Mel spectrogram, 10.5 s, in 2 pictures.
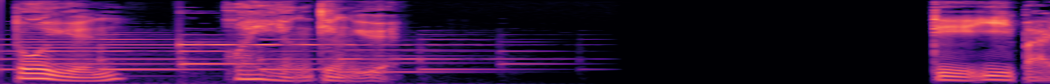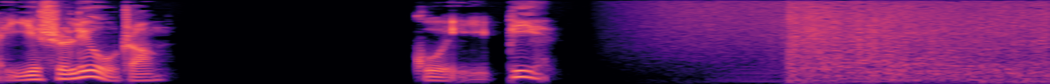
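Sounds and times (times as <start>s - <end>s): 
speech: 0.0s - 2.1s, 4.7s - 6.1s, 7.3s - 8.1s
rolling thunder: 9.0s - 10.4s.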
